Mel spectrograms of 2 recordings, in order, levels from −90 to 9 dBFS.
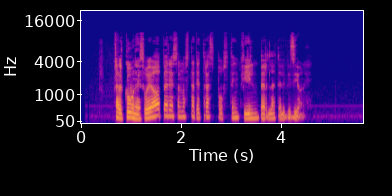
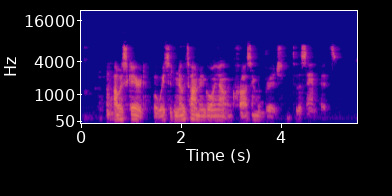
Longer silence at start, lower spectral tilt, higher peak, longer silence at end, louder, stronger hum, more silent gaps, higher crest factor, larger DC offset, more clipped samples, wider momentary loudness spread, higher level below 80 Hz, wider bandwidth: first, 0.65 s vs 0.5 s; first, -6.5 dB/octave vs -3 dB/octave; first, -2 dBFS vs -6 dBFS; first, 1.2 s vs 0.4 s; first, -21 LUFS vs -30 LUFS; neither; neither; about the same, 20 dB vs 24 dB; neither; neither; about the same, 14 LU vs 14 LU; first, -64 dBFS vs -72 dBFS; first, 11 kHz vs 8 kHz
